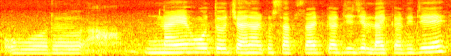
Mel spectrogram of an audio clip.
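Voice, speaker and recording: Young woman chatting through her daily home vlog, pretty flat delivery, bit of faint background noise. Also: medium pitch, measured pace. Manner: chatty, running commentary on home routine. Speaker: vlogger. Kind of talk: casual vlog narration.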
